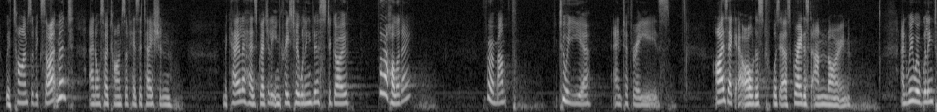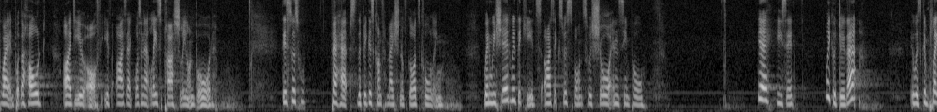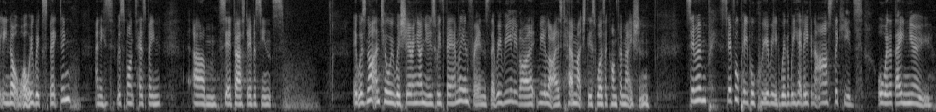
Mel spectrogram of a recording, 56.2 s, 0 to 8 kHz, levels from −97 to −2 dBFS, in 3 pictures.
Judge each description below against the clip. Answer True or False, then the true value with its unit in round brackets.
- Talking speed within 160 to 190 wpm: False (150 wpm)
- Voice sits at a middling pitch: False (230 Hz)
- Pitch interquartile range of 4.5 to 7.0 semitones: False (3.0 semitones)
